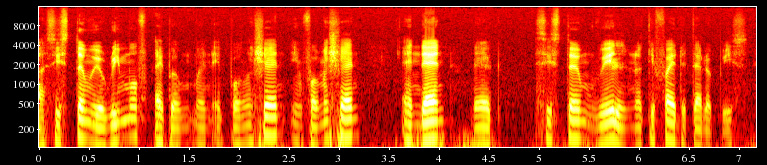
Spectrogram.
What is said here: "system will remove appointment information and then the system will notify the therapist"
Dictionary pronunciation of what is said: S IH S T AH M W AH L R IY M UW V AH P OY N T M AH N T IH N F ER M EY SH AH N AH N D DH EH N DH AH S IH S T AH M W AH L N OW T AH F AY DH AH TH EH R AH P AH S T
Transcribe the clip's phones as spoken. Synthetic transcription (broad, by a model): S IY S T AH M W AH L R IY M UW B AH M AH N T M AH N IY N F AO M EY SH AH N AH N D EH N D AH S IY S T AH M W AH L N OW T AH F AY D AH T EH R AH P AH S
